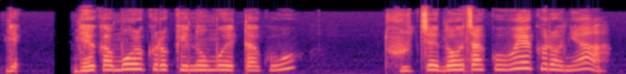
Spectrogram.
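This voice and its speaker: A woman's voice: a little high, measured pace, mellow, no echo, lightly acted. A woman voicing an elderly mother-in-law in an audio drama, defensive and flustered, then pleading. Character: older mother-in-law, stubborn then backpedaling.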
